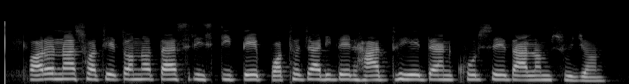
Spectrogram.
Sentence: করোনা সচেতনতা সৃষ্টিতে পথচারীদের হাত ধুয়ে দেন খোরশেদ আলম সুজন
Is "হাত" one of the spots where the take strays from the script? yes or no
no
